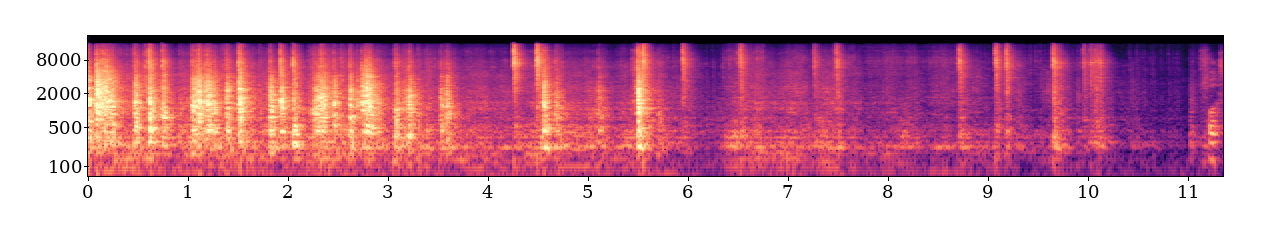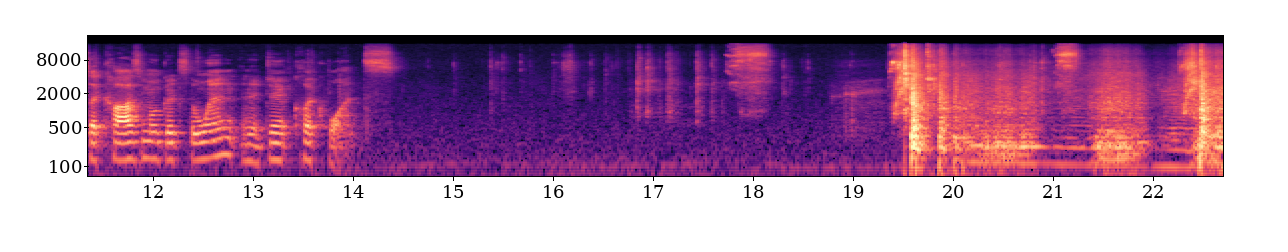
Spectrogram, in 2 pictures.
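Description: Spinning tops whir and rattle around a plastic arena.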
